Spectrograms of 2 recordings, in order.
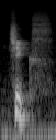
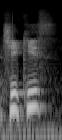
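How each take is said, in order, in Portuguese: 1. Termina seco, sem vogal extra. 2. Termina com uma vogal extra. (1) "Seca essa pronúncia" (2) "Não é cheeks"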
